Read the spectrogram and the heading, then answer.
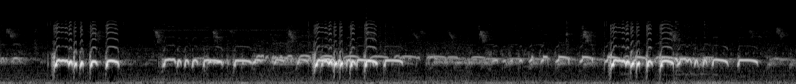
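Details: Local zebra dove with a big voice, used to stimulate quiet doves into singing, gives three loud runs of quick, rolling cooing notes spaced about three seconds apart, while softer cooing continues steadily underneath.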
